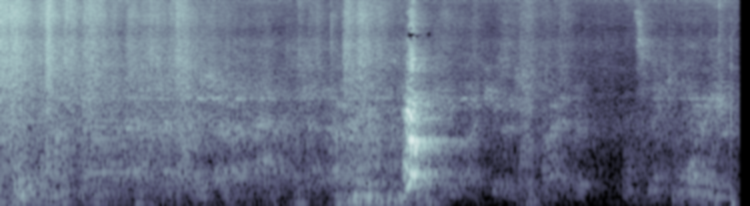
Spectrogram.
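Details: Belgian Malinois playing with a new crinkle toy, giving one sharp loud bark near the middle after low grumbly vocal sounds, with quieter rustling and a human voice at the start.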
